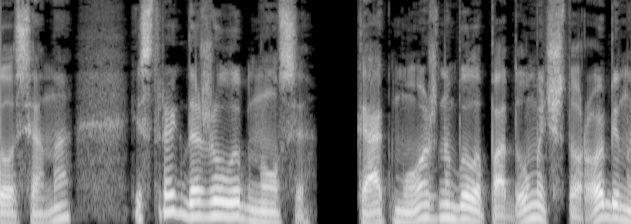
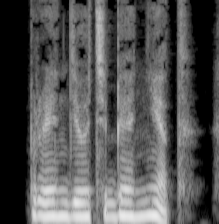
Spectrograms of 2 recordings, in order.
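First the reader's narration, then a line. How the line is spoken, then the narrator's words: Slightly hoarse remark. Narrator (Russian): хрипловато заметила Робин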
